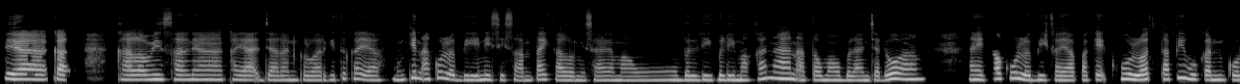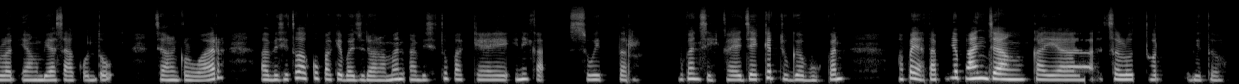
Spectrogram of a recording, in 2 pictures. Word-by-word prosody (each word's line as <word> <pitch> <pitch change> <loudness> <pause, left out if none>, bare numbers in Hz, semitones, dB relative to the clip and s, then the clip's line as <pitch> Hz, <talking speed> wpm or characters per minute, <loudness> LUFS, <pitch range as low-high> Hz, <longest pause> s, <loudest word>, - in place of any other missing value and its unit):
ya, 240 - +6 0.3
Kak, 225 -3 +3 0.5
kalau 220 -1 +1
misalnya 225 -1 0 0.3
kayak 210 -3 -3
jalan 205 0 -2
keluar 200 -1 -3
gitu, 210 +4 -6
Kak, 255 0 -2
ya, 205 -3 -1 0.2
mungkin 245 +7 -1
aku 275 +5 -3
lebih 205 -2 -1
ini 220 - +1
santai, 205 +1 -5
kalau 195 -1 -1
misalnya 195 +1 -5
mau 190 -1 -3 0.5
beli-beli 205 +1 0
makanan 255 +5 +2
atau 200 0 -3
mau 200 0 +1
belanja 195 0 -1
doang, 240 +1 +3 0.4
nah, 220 - +1
itu 205 - -7
aku 260 +2 0
lebih 205 0 0
kayak 195 -1 0
pakai 205 +1 -3
kulot, 240 -2 +4
tapi 235 +6 +1
bukan 215 -2 0
kulot 205 0 0
yang 200 0 +1
biasa 200 0 0
aku 200 0 -7
untuk - - -2 0.5
jalan 205 -1 +1
keluar, 195 +3 +1 0.5
habis 215 -1 +1
itu 235 - -4
aku 275 +1 0
pakai 235 -2 0
baju 205 0 0
daleman, 200 +4 +2
habis 205 0 -3
itu 265 - -3
pakai 215 -3 -3
ini, 235 +2 +4
Kak, - - -6 0.2
sweter 215 -2 -3 0.5
bukan 255 +3 +3
sih, 205 -4 -5
kayak 210 -1 -1
jaket 230 +7 +2
juga 220 -1 0
bukan, 195 +7 0 0.6
apa 235 +4 +1
ya, - - +2
tapi 230 0 +1
dia 305 - +5
panjang 260 -4 +8
kayak 215 -2 +3 0.3
selutut, 225 -1 +1 0.3
gitu. 200 -1 -6
215 Hz, 160 wpm, -24 LUFS, 200-230 Hz, 0.6 s, panjang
